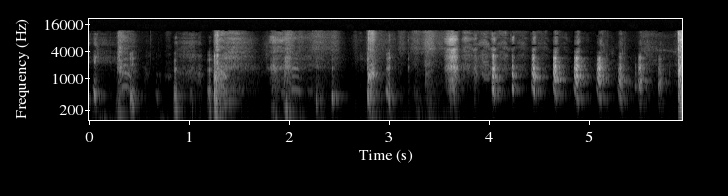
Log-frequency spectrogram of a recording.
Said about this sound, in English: It's a few convulsions. Sorry, I was trying to hold in a cough.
